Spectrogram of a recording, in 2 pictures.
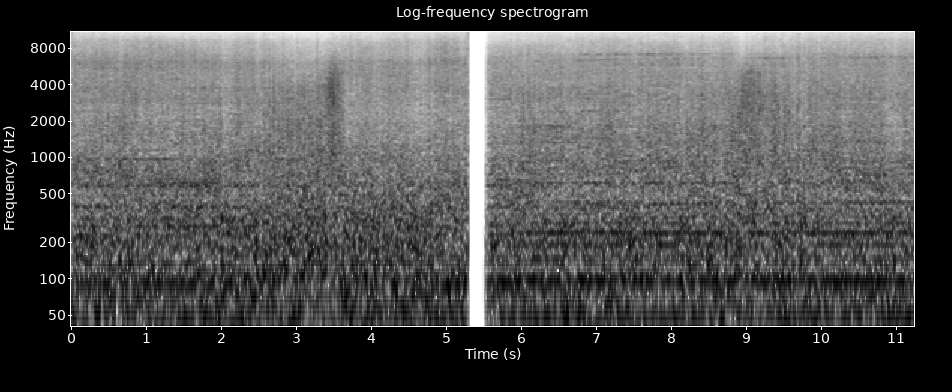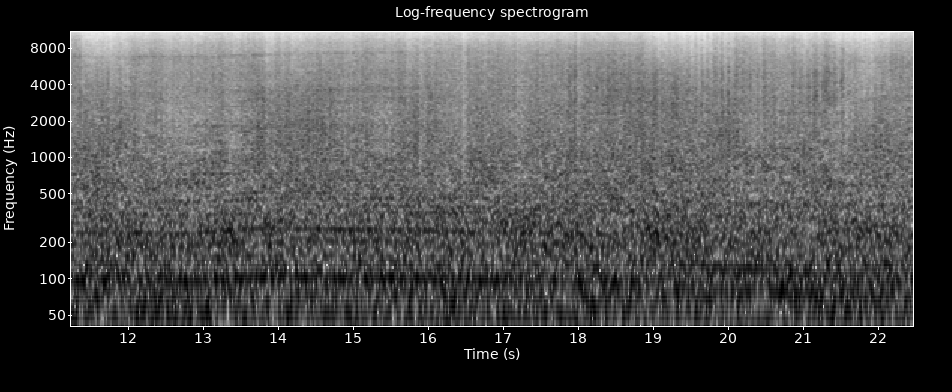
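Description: Quad bike engine running steadily at cruising speed, with wind noise on the microphone. The sound drops out to silence for a moment about five seconds in.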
